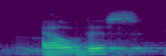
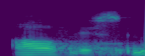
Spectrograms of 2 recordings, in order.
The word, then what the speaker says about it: Alves: So, I'm going to read something from, it's from the Chronicles of Reuben, R-U-B-E-M, and his last name is A-L-V-E-S. He's Brazilian. How do you pronounce A-L-V-E-S? – In Brazil? – In Elvis? Alvis, not Elvis. Alvis, is that correct? – Yes.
